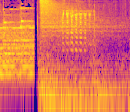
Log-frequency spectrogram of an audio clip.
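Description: An evil goat in the VR game Deadly Daycare VR gives a short, loud bleat, then a dense, noisy game-sound texture follows after a brief break.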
